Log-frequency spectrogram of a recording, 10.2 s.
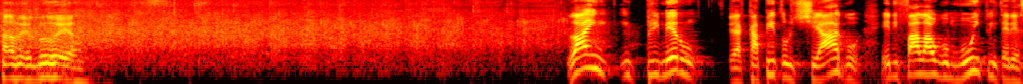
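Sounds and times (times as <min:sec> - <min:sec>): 
speech: 0:00.0 - 0:01.0, 0:05.7 - 0:10.2
audience applause: 0:00.0 - 0:05.8.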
